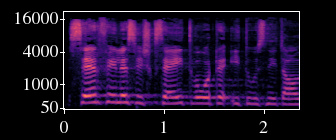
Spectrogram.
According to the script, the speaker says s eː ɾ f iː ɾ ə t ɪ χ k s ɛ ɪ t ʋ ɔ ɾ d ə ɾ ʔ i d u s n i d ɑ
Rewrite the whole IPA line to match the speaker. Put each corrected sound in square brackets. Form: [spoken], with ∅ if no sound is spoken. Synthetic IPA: s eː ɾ f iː [l] ə [s] ɪ [ʃ] k s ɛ ɪ t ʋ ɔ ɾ d ə [∅] ʔ i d u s n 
